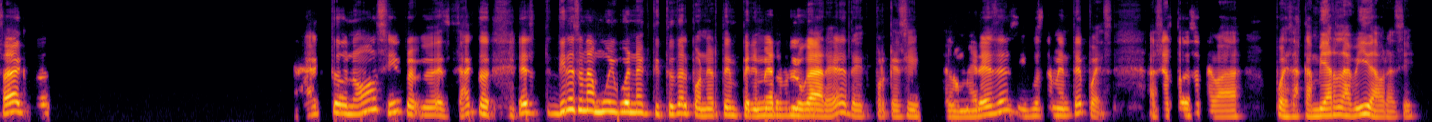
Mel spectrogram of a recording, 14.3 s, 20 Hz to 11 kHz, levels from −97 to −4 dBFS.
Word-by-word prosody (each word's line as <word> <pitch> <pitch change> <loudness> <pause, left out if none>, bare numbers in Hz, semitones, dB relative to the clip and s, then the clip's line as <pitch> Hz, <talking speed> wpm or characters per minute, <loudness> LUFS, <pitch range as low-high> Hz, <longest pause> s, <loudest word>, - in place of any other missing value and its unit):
Exacto. 205 -4 +3 2.6
Exacto, 185 +1 0
¿no?, 215 +11 0
sí, 215 -3 -3
pe 175 -5 0 0.3
exacto. 170 +5 -1 0.3
Es 200 0 +4 0.2
tienes 255 +5 +4
una 245 -1 +5
muy 225 +1 +5
buena 210 -1 +5
actitud 175 -2 -4
al 180 -1 +1
ponerte 145 0 -1
en 150 -1 -3
primer 145 0 +2
lugar, 135 -3 +5
¿eh?, 205 +10 0
de 130 -8 -5
porque 125 -2 -8
sí, 125 +1 -5 0.3
te 120 - -7
lo 115 - -4
mereces 165 - 0
y 130 - -8
justamente, 140 +6 -3
pues - - -8 0.4
hacer - - -4
todo 430 - 0
eso 200 - -8
te 120 - -4
va, 120 +1 -2 0.3
pues 125 -5 -2
a 125 - -4
cambiar 140 +3 +1
la 145 -3 +2
vida 155 +1 +3
ahora 115 -2 -6
sí. 120 +2 -13
150 Hz, 165 wpm, -22 LUFS, 130-200 Hz, 2.6 s, una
